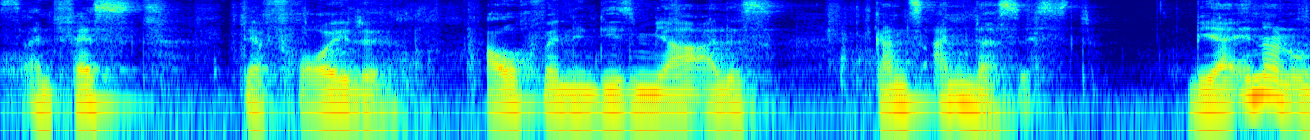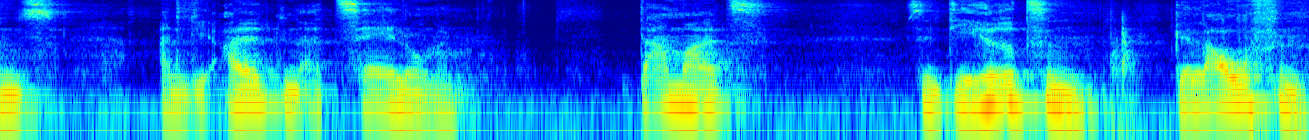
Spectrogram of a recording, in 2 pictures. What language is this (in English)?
German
